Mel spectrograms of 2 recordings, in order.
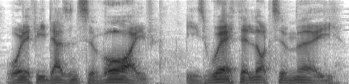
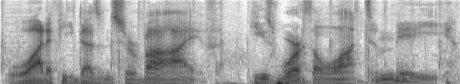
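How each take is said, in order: First: It is said with a New Zealand accent. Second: It is said in a croaky, gravelly voice. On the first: The speaker calls it wrong. "it doesn't sound right. ... it's not a dude from New Zealand" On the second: The speaker calls it right. "It's a croaky-voiced, mysterious character"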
